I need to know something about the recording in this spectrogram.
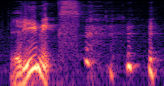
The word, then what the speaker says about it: Linux: Hello, this is Linus Torvalds, and I pronounce Linux as Linux. Yes, he pronounces Linux, Linux.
